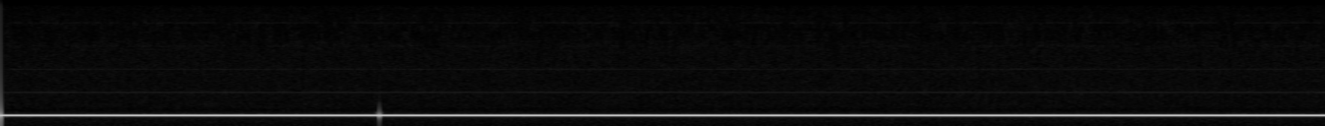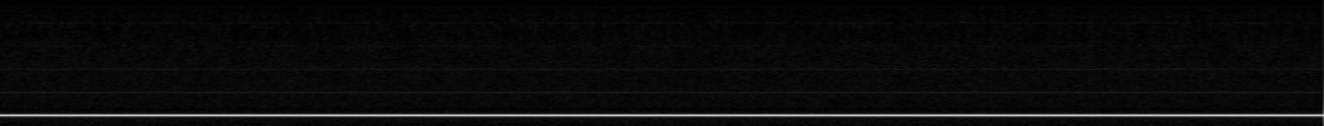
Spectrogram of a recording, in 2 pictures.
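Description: Steady single-pitch reference tone, a pure sine beep held unbroken at a constant level, marking the end of the transmission. A faint tick sounds about four seconds in.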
